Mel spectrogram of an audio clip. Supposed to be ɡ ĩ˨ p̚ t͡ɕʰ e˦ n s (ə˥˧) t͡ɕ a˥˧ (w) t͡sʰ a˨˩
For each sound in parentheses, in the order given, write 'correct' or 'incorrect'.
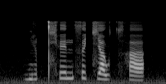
correct, correct

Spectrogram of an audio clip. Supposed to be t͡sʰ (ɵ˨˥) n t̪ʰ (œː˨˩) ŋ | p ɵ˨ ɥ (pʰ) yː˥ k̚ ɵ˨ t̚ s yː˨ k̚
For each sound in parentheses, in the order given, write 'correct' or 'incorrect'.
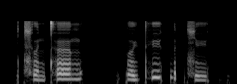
incorrect: ɵ˨˩, incorrect: œː˧, correct

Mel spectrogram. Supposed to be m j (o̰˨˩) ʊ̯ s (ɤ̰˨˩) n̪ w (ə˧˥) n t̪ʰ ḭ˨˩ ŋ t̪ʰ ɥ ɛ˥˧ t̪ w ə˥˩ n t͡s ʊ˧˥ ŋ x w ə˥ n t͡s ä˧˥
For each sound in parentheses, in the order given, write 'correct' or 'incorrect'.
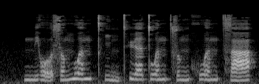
correct, incorrect: ɤ˦, incorrect: ə˥

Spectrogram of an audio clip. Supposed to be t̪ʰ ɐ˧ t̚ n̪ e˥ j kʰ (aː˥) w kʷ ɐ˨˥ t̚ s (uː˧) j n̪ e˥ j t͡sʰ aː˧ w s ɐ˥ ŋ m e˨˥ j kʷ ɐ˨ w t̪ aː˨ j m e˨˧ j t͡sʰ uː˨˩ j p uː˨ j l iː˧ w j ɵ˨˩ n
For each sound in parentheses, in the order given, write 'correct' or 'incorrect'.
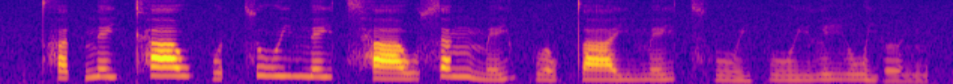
correct, incorrect: uː˥

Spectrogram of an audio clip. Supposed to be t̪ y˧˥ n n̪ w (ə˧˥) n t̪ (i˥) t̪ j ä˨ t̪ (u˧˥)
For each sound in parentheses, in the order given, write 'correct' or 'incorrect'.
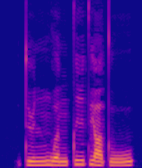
correct, correct, correct

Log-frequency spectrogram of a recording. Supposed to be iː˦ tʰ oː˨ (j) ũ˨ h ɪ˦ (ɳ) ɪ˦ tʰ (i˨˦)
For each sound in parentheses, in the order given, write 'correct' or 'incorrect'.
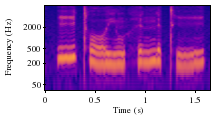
correct, incorrect: ŋ, correct

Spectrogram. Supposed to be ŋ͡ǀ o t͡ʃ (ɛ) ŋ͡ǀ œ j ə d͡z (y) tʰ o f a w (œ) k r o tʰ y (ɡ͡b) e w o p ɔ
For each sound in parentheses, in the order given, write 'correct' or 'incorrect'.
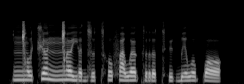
incorrect: œ, incorrect: u, correct, correct

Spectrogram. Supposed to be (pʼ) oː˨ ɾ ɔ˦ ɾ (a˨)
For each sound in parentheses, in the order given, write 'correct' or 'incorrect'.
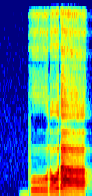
incorrect: b, correct

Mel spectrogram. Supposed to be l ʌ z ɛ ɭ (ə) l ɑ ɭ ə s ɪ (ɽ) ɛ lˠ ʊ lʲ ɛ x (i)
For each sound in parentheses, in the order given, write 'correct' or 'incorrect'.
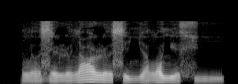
correct, incorrect: ʎ, correct

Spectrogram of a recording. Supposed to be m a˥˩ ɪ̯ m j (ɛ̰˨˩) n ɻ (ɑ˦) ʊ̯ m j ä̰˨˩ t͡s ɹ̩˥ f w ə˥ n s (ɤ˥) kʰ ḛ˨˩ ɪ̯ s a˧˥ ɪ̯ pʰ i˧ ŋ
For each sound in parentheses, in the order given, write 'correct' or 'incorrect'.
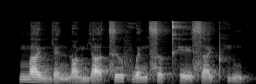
correct, correct, incorrect: ɤ˧˥

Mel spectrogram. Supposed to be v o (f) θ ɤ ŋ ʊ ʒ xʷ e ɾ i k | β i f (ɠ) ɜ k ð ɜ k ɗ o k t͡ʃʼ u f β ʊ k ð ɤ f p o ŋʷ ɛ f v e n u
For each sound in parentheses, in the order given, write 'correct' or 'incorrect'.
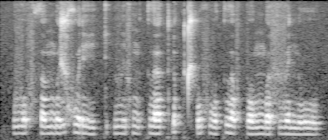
correct, incorrect: ŋ

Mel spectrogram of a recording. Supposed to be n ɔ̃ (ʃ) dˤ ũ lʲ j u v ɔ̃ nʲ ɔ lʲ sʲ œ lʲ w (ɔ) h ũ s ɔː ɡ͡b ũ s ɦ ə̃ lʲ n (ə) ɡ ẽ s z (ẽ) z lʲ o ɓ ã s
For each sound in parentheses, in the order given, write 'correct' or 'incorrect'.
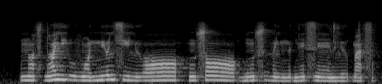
incorrect: s, incorrect: ɔː, correct, incorrect: ẽː

